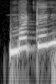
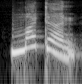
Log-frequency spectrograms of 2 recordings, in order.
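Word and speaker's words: mutton: गोश्त को इंग्लिश में मटन कहते हैं very important you all know बकरे के गोश्त को इंग्लिश में मटन कहते हैं the word is मटन this is नॉट मुटन know the word is मटन next one okay शराब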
